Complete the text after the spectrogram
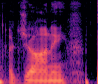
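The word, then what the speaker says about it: Adjani: Ajani.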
